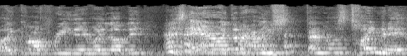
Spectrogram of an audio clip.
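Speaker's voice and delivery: high West Country fish gasping; high, breathless West Country fish; fish in West Country accent. Acted. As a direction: complain about the air, West Country. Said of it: "get into the accent here".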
